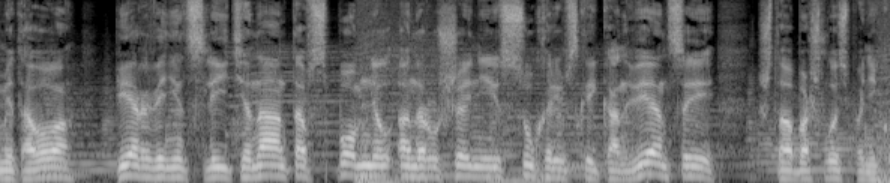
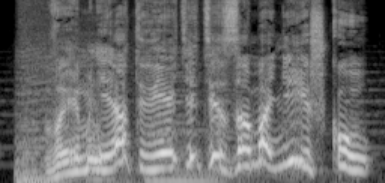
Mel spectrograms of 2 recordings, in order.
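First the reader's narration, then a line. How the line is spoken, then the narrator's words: Angry shouting. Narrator (Russian): злобно кричал Паниковский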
